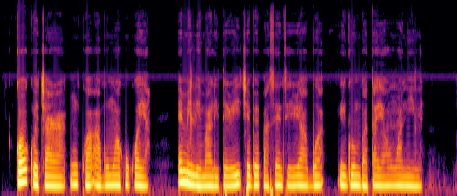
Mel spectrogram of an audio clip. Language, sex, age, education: Igbo, female, 15-29, tertiary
